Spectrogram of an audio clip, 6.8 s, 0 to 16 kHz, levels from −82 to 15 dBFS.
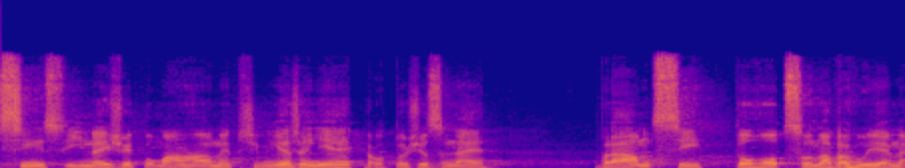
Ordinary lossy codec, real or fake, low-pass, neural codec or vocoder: MP3, 96 kbps; fake; 10.8 kHz; codec, 24 kHz, 0.9 kbps, WavTokenizer, medium music audio release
